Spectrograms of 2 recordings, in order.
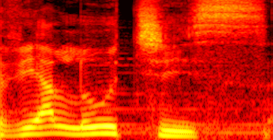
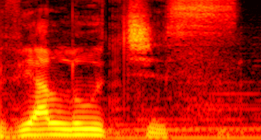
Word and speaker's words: Via Lucis: O nome é Via Lucis. É assim que se pronuncia, pelo amor de Deus, para a gente não sair pronunciando o latim errado.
